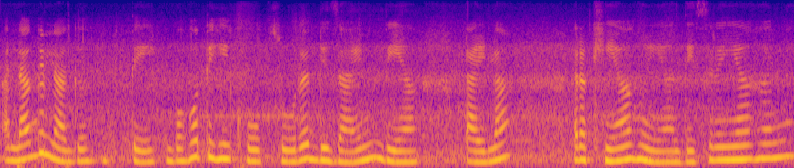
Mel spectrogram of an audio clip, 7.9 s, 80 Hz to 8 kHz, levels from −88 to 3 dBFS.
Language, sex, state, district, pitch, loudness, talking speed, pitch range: Punjabi, female, Punjab, Kapurthala, 225 Hz, -14 LUFS, 105 wpm, 205-245 Hz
